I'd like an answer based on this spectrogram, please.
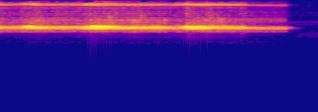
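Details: Ringing bell cricket trill, high and bell-like with layered overtones, pulsing slightly in volume for over four seconds before cutting off into quiet.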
